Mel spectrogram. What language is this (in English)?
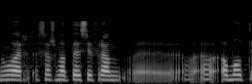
Icelandic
